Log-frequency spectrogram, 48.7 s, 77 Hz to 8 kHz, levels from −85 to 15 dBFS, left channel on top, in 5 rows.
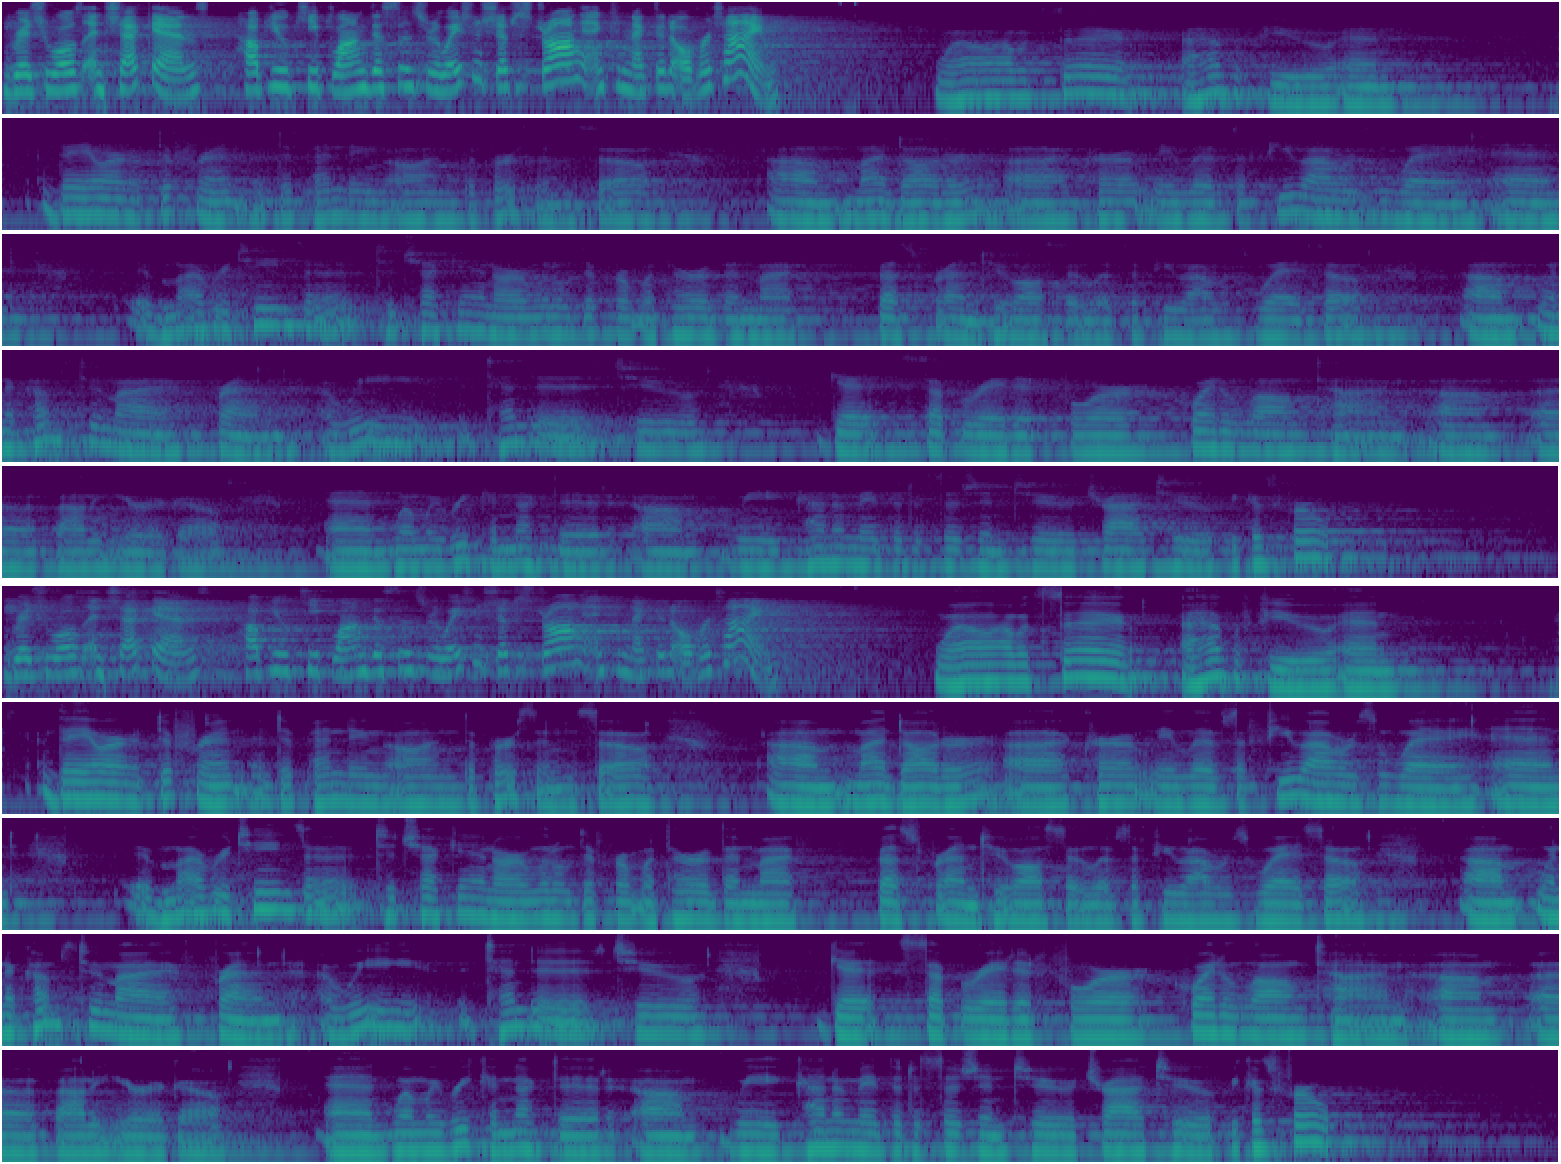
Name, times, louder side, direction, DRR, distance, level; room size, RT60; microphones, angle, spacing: voice 1, 0.0-4.9, left 9 dB, 80° left, 18 dB, 0.3 m, -34 dB
voice 2, 5.8-8.8 9.9-19.9 20.2-24.4 24.9-28.3 28.6-33.9 34.3-47.2, right 4 dB, 85° right, 16 dB, 0.4 m, -42 dB
16.5 x 11.0 x 5.7 m, 2.7 s
head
